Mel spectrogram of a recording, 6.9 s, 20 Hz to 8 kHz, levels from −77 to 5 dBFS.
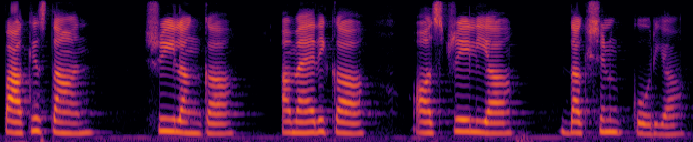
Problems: none marked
